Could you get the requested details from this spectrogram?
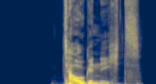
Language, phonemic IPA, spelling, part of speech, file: German, /ˈtaʊ̯ɡənɪçts/, Taugenichts, noun, De-Taugenichts.ogg
- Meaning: good-for-nothing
